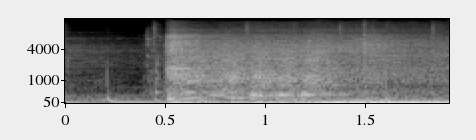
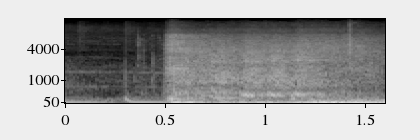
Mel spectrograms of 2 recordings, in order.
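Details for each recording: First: 2008 Honda New Civic cranking: heavy, labored crank dragging as voltage sags from about 12.1 V to around 10 V and below under the starter; battery suspected faulty. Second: 2008 Honda New Civic starting on a newly fitted Moura battery: brief strong crank, catches and runs with a firm low rumble.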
